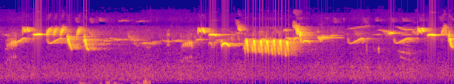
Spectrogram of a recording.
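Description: Birdsong along newly opened hiking trails in Gleichen, near Göttingen: bright, high chirps and rapid trills come in repeated bursts, clear and alone with no voices.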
